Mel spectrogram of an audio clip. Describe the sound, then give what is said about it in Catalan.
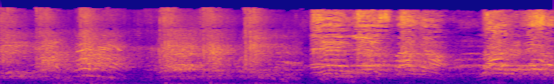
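Citizens at a city council plenary session shout for and against a motion during the councillors' debate, loud, rhythmic bursts like chanted protest cries, repeating roughly every second with no clear individual words. “Durant la intervenció dels diversos regidors s'han sentit crits d'alguns ciutadans fins al punt que l'alcalde ha fet un toc d'atenció i ha amenaçat a desallotjar alguns d'ells que persistien a interrompre el debat.”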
